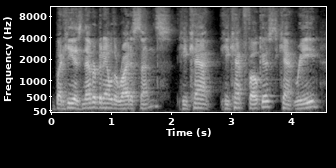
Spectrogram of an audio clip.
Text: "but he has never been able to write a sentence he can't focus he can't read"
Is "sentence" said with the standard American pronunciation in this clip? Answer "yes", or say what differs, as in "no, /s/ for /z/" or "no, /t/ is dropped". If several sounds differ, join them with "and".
no, /s/ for /t/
